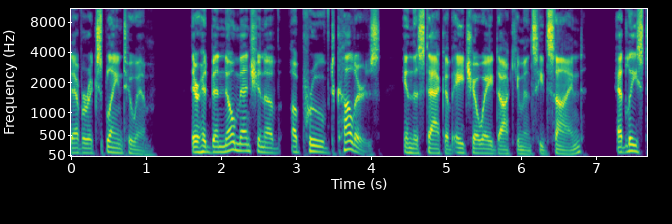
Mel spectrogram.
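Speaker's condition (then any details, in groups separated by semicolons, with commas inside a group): No condition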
